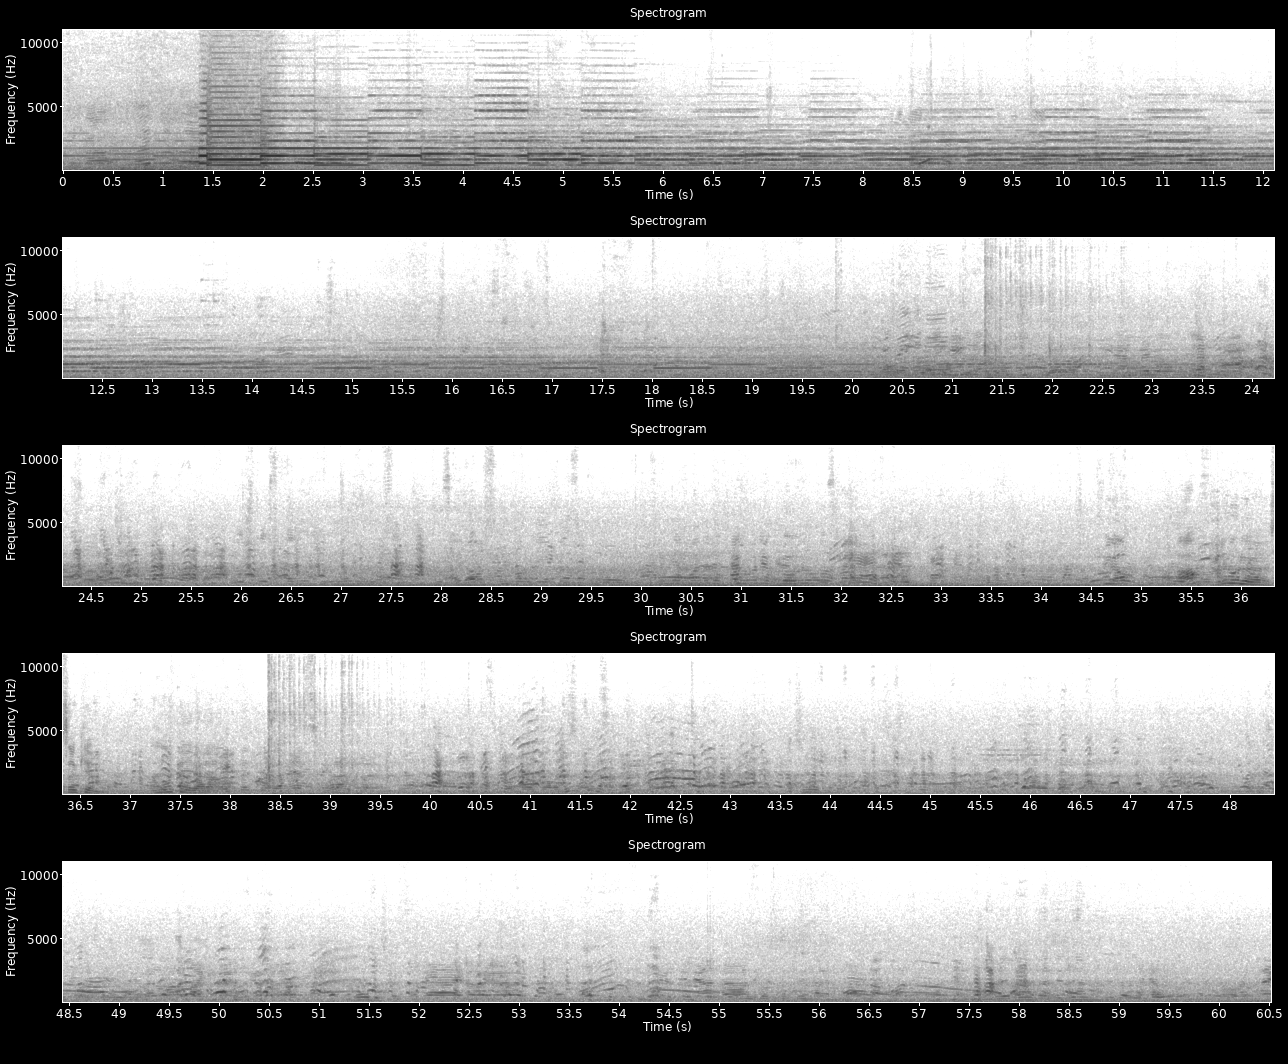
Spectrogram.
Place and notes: Paris, Place Pigalle, à la terrasse du café lomnibus
Pendant le tournage Pigalle la nuit canal+
Paris, France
